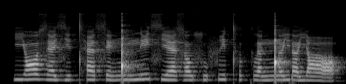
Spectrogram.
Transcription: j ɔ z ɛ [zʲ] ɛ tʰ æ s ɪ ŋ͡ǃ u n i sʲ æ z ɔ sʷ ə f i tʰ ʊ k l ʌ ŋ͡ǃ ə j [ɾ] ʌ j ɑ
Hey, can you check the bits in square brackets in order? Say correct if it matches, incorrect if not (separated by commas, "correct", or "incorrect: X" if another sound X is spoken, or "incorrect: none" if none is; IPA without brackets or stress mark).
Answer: correct, correct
